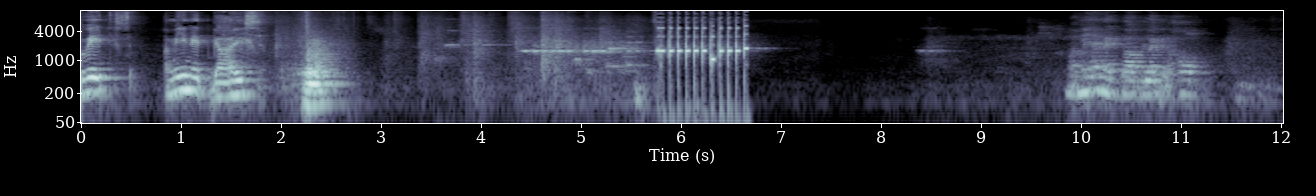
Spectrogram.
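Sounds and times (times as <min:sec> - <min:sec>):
electronic ringtone: 0:05.3 - 0:06.7.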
